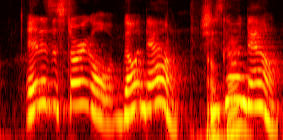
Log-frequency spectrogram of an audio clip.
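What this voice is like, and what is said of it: Yelling loudly. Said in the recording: “Why am I yelling?... I start yelling at everyone.”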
